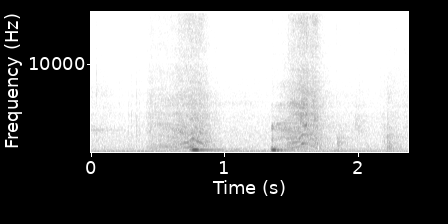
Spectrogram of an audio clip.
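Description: Zipper of a hooded jacket being pulled up, in two quick strokes: the first rises to a sharp peak a little under a second in, the second follows about half a second later.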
